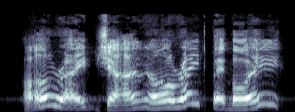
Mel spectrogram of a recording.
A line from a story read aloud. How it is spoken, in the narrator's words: piped the old man from within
